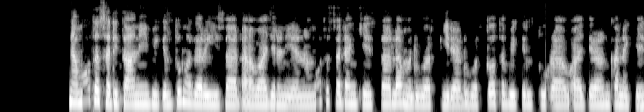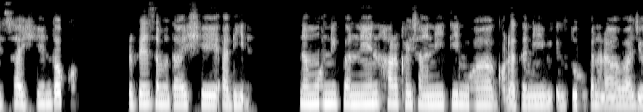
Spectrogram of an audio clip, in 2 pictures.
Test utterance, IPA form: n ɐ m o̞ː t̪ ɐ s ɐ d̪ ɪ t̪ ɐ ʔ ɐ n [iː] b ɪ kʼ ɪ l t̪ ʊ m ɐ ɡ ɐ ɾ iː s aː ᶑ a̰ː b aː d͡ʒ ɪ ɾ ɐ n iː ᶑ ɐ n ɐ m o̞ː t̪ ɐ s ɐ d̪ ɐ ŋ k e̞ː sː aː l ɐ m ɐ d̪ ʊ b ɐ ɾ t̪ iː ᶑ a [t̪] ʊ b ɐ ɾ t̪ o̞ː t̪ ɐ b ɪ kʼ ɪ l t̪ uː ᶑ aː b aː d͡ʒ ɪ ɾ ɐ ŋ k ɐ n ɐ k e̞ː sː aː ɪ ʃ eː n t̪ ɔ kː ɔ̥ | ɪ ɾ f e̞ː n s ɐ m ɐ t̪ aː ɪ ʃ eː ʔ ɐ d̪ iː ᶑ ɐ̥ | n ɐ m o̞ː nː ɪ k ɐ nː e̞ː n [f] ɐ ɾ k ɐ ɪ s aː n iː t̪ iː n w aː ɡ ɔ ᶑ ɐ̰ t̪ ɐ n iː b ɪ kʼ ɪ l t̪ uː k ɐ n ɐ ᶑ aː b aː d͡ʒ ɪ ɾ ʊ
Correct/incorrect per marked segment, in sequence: correct, incorrect: d̪, incorrect: h

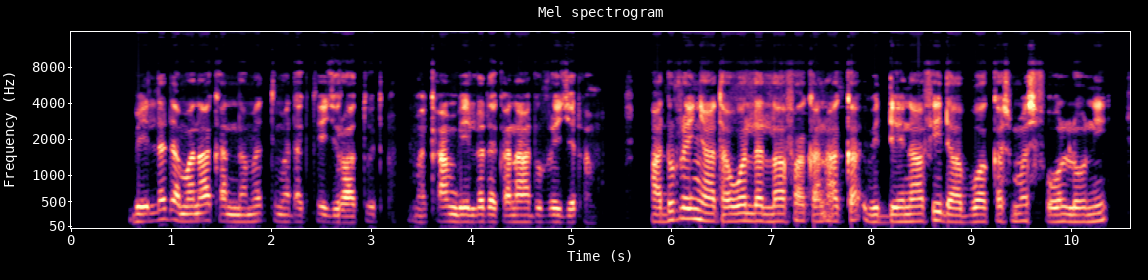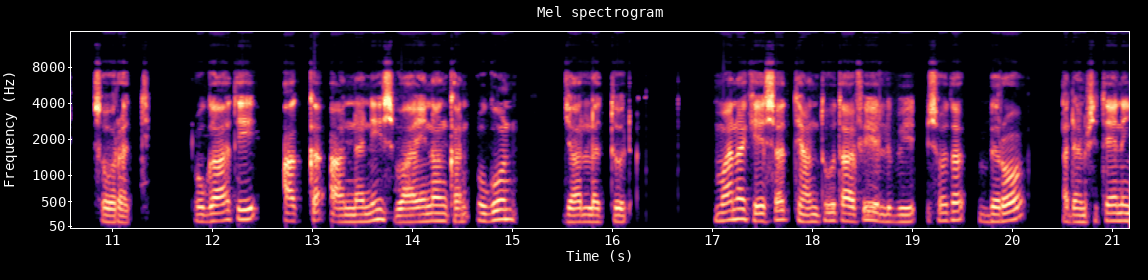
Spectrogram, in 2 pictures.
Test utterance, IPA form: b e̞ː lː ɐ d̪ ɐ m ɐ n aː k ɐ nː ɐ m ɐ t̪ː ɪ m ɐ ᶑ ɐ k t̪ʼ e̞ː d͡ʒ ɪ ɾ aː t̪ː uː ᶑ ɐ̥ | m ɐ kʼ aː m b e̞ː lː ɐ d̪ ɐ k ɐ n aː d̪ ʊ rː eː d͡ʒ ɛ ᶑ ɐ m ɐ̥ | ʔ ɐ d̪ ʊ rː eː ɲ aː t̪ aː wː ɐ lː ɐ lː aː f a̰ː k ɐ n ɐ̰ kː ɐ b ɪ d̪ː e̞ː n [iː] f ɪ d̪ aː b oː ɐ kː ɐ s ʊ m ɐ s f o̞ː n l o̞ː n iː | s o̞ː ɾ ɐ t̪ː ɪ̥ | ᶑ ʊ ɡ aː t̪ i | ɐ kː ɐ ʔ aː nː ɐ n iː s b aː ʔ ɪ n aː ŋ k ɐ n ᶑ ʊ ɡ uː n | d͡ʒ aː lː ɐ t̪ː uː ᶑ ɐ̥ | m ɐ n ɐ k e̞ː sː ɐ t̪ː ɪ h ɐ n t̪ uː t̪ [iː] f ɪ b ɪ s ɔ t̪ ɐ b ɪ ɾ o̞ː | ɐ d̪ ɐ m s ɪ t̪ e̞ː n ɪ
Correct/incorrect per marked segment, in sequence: incorrect: aː, incorrect: aː

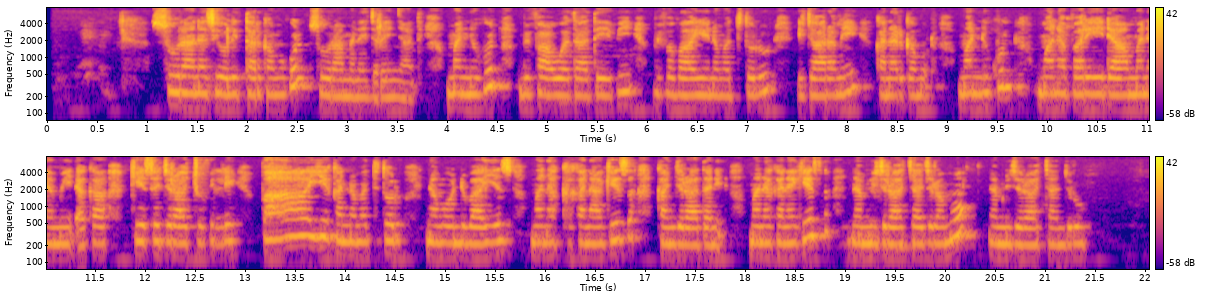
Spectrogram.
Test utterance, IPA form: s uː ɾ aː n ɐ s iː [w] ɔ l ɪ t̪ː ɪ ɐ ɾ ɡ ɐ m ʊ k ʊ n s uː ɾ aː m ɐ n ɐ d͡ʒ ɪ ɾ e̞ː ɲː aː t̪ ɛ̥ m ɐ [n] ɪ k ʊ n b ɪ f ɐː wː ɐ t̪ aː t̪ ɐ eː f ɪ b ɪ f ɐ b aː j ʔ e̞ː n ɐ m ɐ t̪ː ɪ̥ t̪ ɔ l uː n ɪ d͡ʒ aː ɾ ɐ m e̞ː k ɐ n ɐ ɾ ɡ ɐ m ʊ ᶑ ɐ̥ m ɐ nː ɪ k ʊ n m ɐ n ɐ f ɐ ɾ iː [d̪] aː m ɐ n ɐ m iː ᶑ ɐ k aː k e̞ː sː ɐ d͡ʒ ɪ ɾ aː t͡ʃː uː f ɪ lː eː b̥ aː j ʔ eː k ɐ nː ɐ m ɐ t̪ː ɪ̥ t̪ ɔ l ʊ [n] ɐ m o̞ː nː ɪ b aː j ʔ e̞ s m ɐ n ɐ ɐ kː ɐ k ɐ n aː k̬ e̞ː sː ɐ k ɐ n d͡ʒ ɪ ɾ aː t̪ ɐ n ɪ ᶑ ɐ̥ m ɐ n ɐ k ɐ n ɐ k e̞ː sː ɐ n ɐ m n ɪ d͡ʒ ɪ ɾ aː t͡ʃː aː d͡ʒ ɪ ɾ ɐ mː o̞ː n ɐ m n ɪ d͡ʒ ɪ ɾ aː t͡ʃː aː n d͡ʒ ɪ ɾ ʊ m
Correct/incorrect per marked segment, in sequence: correct, incorrect: nː, correct, correct

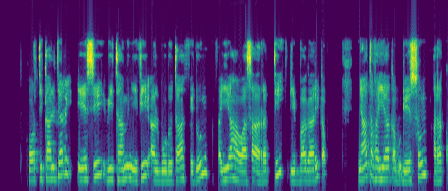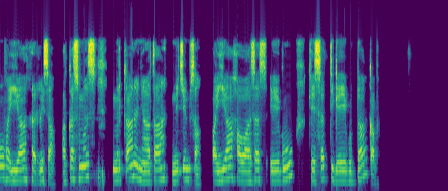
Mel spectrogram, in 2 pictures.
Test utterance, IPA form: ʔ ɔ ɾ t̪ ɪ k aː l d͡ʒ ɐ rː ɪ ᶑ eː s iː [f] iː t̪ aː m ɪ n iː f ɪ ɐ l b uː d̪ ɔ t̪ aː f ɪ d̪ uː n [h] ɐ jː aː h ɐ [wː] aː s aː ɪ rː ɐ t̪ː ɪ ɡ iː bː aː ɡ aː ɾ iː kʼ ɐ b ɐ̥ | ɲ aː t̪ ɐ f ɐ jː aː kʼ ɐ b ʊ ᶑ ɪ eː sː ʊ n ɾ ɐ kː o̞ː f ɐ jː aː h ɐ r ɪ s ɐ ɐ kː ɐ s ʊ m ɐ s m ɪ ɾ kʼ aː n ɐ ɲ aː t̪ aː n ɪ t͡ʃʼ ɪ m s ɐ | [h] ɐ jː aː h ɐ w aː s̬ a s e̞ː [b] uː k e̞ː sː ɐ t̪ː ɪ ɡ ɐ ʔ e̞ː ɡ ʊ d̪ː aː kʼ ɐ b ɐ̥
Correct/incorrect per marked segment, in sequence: incorrect: v, incorrect: f, incorrect: w, incorrect: f, incorrect: ɡ

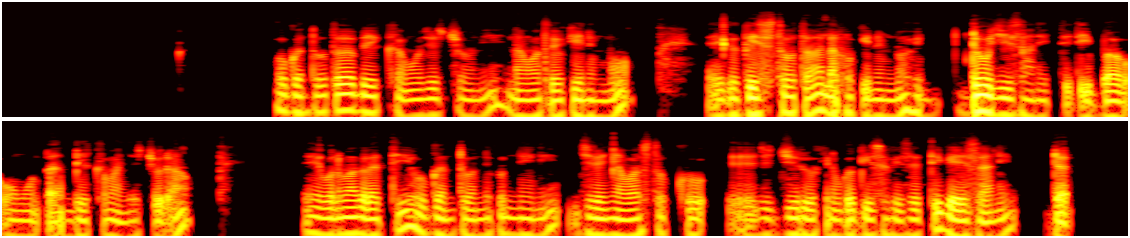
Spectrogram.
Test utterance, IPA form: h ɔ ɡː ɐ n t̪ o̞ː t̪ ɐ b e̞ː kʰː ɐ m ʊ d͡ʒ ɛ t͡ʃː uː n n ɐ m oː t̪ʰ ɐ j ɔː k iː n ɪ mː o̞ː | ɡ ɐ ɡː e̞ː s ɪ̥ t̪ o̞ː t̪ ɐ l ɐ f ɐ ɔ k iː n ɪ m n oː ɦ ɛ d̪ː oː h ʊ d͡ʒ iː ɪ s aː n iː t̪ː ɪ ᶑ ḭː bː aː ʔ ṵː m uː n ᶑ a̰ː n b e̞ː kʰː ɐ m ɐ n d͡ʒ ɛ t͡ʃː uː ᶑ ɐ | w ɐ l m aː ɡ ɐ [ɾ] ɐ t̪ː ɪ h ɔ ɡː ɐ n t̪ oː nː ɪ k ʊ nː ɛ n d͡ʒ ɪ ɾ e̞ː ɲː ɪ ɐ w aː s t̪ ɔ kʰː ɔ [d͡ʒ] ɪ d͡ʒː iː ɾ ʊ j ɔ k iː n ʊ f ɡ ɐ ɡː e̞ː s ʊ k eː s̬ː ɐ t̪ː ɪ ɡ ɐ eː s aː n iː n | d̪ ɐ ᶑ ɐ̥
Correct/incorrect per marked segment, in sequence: incorrect: l, correct

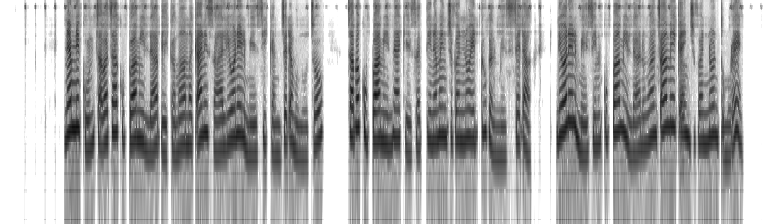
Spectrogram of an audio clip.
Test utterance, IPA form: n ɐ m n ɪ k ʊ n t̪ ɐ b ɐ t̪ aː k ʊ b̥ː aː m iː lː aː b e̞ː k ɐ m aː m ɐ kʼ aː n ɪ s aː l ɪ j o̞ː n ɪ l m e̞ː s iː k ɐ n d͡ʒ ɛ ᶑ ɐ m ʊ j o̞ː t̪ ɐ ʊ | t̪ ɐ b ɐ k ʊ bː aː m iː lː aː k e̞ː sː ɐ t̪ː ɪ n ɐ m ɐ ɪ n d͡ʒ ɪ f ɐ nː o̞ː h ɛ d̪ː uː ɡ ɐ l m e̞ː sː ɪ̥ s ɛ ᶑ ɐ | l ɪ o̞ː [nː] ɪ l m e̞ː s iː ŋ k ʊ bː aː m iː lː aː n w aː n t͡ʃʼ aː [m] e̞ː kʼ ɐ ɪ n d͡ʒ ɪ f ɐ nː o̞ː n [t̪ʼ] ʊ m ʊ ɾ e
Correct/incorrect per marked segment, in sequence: incorrect: n, correct, correct

